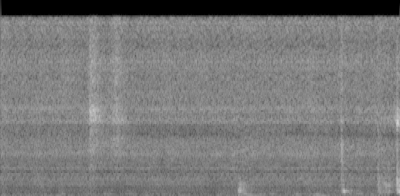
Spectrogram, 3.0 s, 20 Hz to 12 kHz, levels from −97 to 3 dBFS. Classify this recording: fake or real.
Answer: fake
